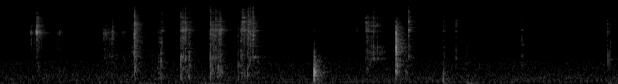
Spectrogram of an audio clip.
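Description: Small stainless-steel parts of a GeekVape Tsunami 24 RDA being handled and set down: a quick run of light metallic clicks and scrapes that stops about four and a half seconds in.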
